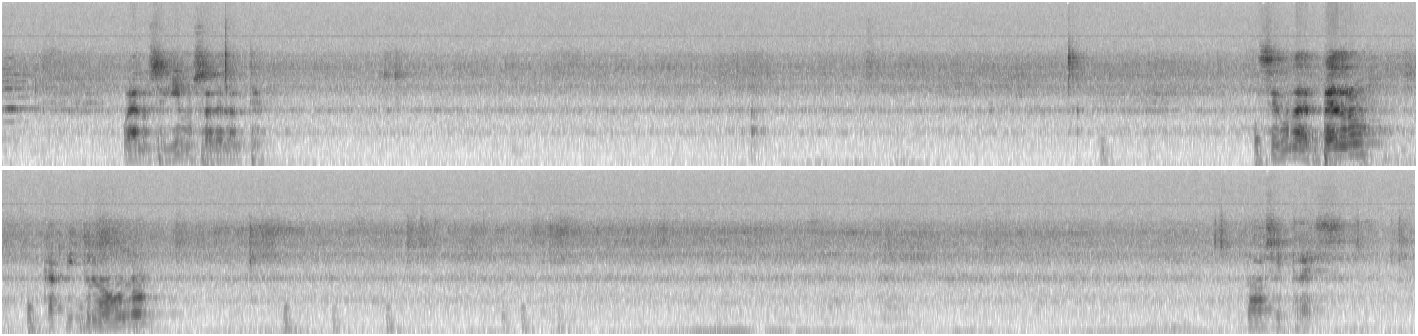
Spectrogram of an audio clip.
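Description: An elderly man speaks slowly and calmly into a microphone, heard through loudspeakers in a large echoing room.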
